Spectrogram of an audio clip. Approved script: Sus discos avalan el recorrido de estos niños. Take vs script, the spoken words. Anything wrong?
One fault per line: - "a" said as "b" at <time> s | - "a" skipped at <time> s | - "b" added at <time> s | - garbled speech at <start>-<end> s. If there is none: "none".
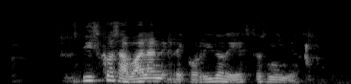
- "el" skipped at 1.6 s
